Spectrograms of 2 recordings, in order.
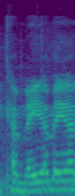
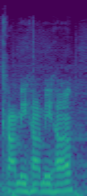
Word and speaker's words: Kamehameha: keep that yeah like I say Kamehameha not Kami hamiha d9s man all right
